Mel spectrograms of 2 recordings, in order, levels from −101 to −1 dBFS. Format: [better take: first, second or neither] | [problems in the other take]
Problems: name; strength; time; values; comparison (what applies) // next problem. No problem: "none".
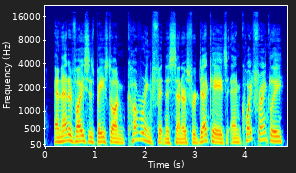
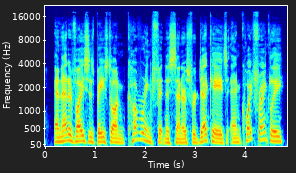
second | muffled; slightly; fading above 3 kHz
